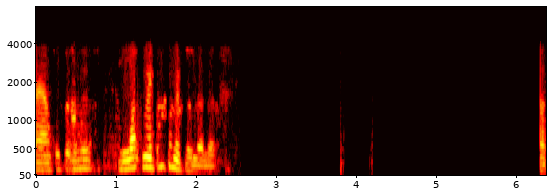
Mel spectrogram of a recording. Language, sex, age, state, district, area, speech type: Malayalam, male, 45-60, Kerala, Palakkad, rural, conversation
